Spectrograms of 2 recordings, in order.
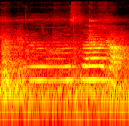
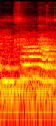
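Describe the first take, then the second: First: The n is hidden with a nasal hum. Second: The n is pronounced clearly and fully. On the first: The speaker calls it right. "Nun sukunnya itu yang disamarkan. Jadi insana" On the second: The speaker calls it wrong. "bukan insana. Kalau insana itu kan dia jelas ya"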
